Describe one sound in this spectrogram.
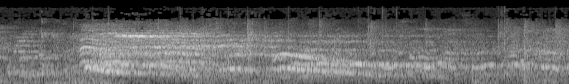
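Spectators cheer and shout.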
